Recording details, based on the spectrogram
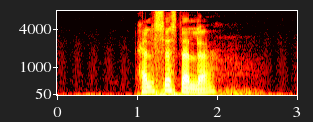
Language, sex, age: Norwegian, male, 37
